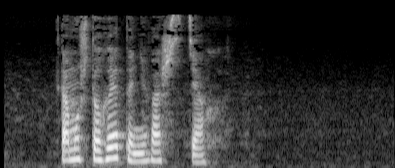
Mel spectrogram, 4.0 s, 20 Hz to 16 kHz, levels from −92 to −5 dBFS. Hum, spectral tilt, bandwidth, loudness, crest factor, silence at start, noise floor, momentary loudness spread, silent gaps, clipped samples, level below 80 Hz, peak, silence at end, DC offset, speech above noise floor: none; -5 dB/octave; 11.5 kHz; -17 LUFS; 18 dB; 0.6 s; -63 dBFS; 9 LU; none; under 0.1%; -58 dBFS; -2 dBFS; 1.85 s; under 0.1%; 47 dB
